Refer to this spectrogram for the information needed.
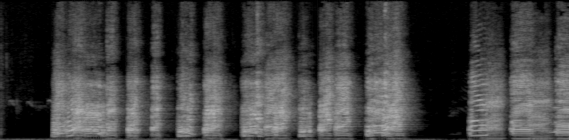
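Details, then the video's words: Geese honking in loud, nasal bursts, many short harsh calls in quick irregular runs with brief gaps between groups. "suara hewan angsa bernyanyi"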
